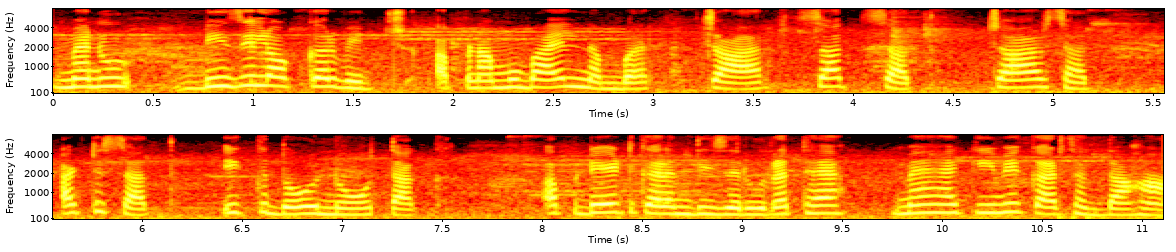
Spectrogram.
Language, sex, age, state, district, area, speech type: Punjabi, female, 18-30, Punjab, Ludhiana, rural, read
